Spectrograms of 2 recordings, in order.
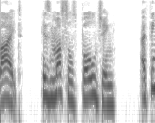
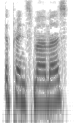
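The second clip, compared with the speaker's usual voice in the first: ordinary delivery, nothing marked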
